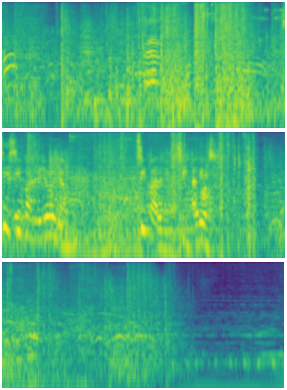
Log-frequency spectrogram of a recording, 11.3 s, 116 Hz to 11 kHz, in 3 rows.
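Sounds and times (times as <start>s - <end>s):
dense noisy commotion: 0.0s - 10.1s
sharp gunshots in a film scene: 0.0s - 10.1s
speech: 3.8s - 4.9s, 5.6s - 6.8s
steady low hum: 4.1s - 9.2s.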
